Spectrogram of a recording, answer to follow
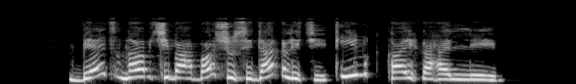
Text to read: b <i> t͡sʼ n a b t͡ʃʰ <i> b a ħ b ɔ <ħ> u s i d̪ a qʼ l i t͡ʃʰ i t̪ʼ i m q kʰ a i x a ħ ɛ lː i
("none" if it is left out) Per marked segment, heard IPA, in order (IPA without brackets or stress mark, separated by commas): ɛ, i, ʃ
